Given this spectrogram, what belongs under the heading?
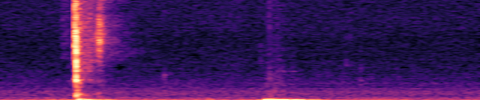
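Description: A couple of sharp keyboard clicks on a computer keyboard, two isolated taps roughly half a second apart, close and fairly quiet against a silent room.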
